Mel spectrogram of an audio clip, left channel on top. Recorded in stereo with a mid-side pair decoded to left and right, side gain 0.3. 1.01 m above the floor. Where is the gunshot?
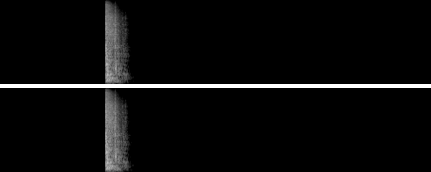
30° right, 0.7 m.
